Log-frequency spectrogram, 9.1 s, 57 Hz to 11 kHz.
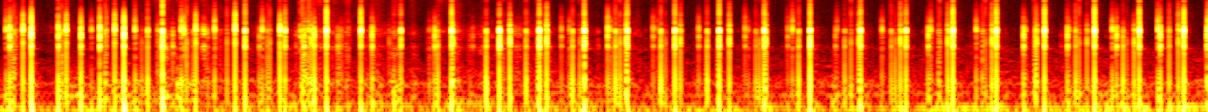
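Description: Long purple nails rapidly tap and scratch the heads of the two small metal mic capsules on a small plastic-bodied Tascam DR-05 handheld recorder. The result is a dense, quiet stream of sharp, bright clicks and scratchy crackles, each dying out almost instantly, with a recurring ringing tone around 2.6 kHz and very little low end.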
